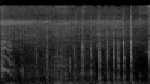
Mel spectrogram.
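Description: Faint, quick run of light plastic clicks and rattles lasting just over a second, from car-radio wiring connectors and trim being handled.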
